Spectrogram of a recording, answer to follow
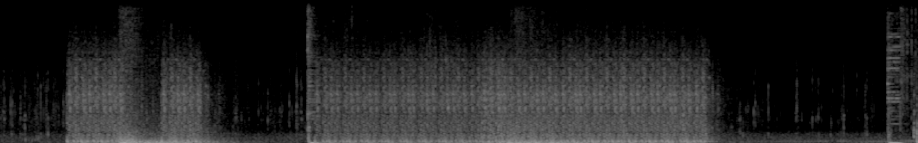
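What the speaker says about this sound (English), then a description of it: "Even bullets don't really work all that well on the rocks." Gunfire from the video game Factorio strikes rocks in rapid automatic bursts, loud and close, with a short burst, a brief gap, then a longer sustained stream before it cuts off.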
